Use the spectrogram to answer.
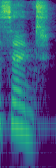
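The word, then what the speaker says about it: scent: अब यहाँ पर सी की आवाज़ साइलेंट है, ये देखिए ये सी की आवाज़ नहीं आएगी। सेंट, एस की आवाज़ आ रही है।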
